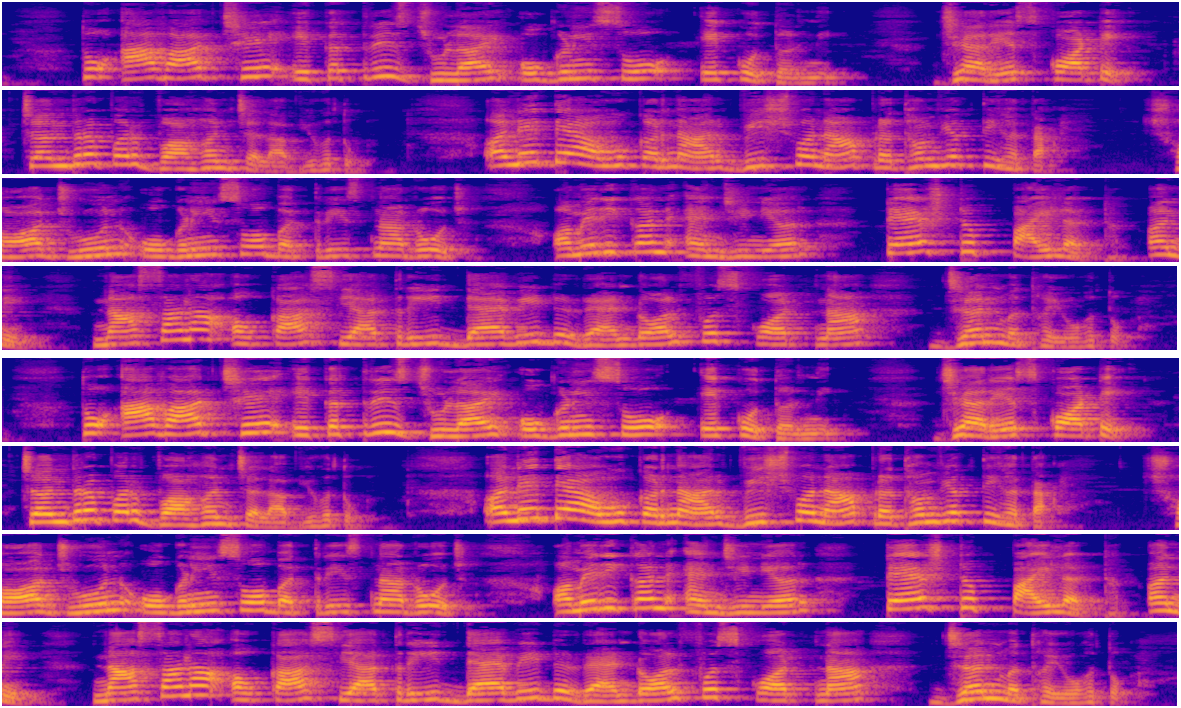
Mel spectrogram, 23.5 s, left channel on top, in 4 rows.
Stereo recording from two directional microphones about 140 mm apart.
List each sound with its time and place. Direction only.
0.4 s a woman's voice: 35° right (ahead or behind)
